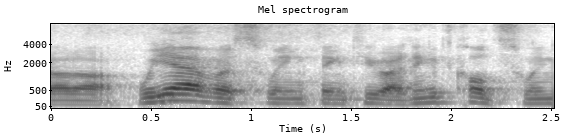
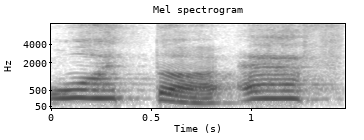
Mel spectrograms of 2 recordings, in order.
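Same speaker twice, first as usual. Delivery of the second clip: mock, loud, shrill, high-pitched startled yell; 13 semitones higher, 3 dB louder than usual. Telling about a ride stopping suddenly, the speaker acts out his shout: imitating a loud yell. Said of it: "he just yells out the F word really loud".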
